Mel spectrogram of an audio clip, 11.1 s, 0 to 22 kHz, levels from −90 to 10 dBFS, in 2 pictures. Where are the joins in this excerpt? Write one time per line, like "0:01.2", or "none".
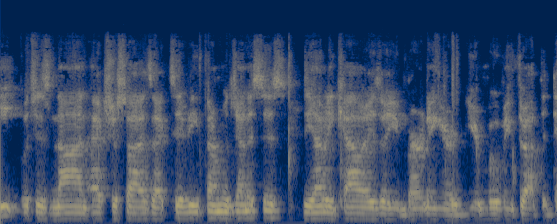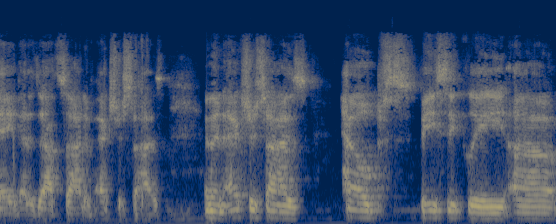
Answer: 0:03.0
0:08.9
